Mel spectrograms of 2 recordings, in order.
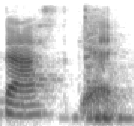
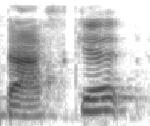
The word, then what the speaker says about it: basket: even in the word basket you can hear the second syllable and basket it's unaccented and so the vowel isn't pronounced as clearly so we get kind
